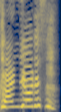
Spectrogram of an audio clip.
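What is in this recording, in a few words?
Voice finish, Japanese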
